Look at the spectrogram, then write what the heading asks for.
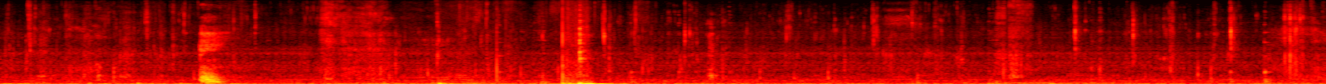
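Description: Close-up eating sounds: chewing and biting through a vegetarian rice meal, with many small wet clicks and crunches and a louder noise about seven seconds in.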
